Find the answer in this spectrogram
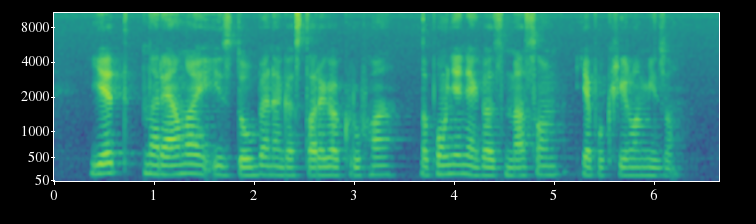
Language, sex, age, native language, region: Slovenian, female, 18-29, Slovenian, Drava region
